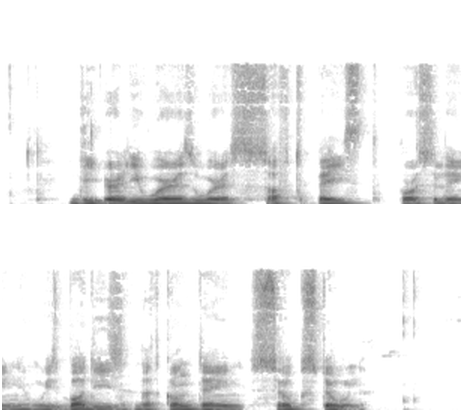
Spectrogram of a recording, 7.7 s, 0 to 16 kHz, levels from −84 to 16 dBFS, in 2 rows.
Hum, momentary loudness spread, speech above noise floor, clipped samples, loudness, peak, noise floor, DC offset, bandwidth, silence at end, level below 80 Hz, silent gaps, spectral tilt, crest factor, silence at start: none; 10 LU; 36 dB; under 0.1%; -27 LUFS; -8 dBFS; -63 dBFS; under 0.1%; 11.5 kHz; 0.8 s; -58 dBFS; none; -6.5 dB/octave; 20 dB; 0.55 s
